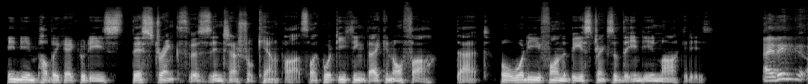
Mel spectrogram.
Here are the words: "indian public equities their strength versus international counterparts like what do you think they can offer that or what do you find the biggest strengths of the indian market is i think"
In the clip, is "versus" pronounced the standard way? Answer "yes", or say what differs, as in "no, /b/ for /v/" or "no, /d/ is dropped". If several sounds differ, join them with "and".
yes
